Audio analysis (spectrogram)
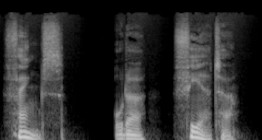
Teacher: Das stimmlose TH klingt nämlich beinahe wie ein F. Hören Sie mal, zum Beispiel Thanks oder Theater.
